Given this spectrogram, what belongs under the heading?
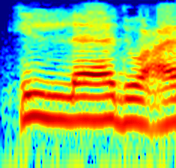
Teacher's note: نقف عليه بأن نبدله ألفا، وهذا يسمى مد عوض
